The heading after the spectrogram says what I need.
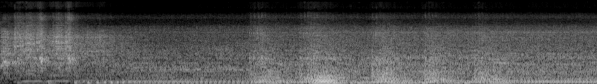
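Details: Suzuki Access scooter carbureted engine that runs only on choke and dies when the choke is lowered: it catches and runs unevenly, revving and sagging without a steady idle. The cause was found inside the carburetor jet system.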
